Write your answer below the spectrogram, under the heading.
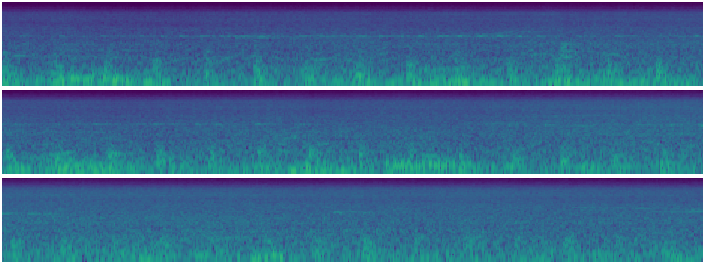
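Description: Rushing river water churning around a round rapids-ride raft, with a heavy low rumble and a steady high whine through the first half. The hiss of whitewater grows stronger in the second half.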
